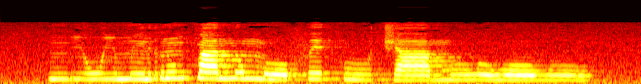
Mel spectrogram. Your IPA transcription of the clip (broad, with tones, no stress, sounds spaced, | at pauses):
ŋ i˨ w i˨ m ĩ˨ r ũ˦ k͡p a˦ n ʊ˦ m oː˨ f e˦ k uː˨ t͡ʃ aː˨ m u˨ w ʊ˨ w oː˨ β u˨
